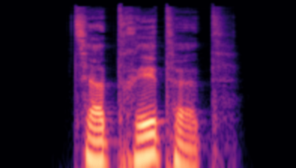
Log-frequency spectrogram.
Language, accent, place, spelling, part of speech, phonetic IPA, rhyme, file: German, Germany, Berlin, zertretet, verb, [t͡sɛɐ̯ˈtʁeːtət], -eːtət, De-zertretet.ogg
- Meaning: inflection of zertreten: 1. second-person plural present 2. second-person plural subjunctive I 3. plural imperative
